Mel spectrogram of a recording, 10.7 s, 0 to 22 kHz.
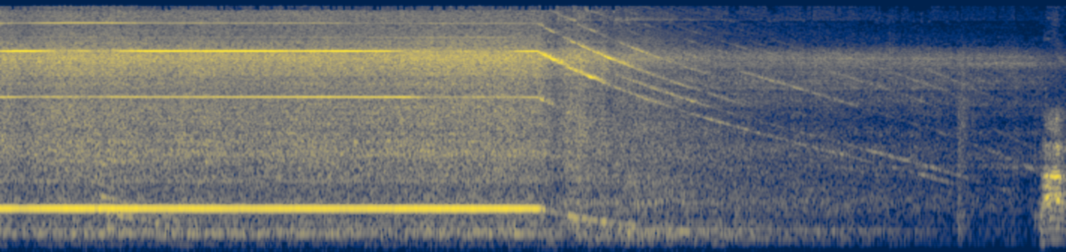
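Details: Dyson DC04 Zorbster carpet cleaner, stored two years in a shed and earlier running at half speed, now plugged back in at full power: high, steady motor whine at constant pitch, then falls smoothly as it spins down; motor runs healthily.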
